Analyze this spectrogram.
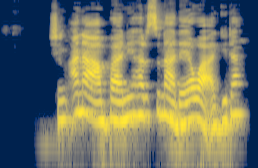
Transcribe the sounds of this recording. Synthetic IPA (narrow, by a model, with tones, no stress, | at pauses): ʃɪ˦ŋʔa˦naː˨ʔa˨mɸaː˨niː˦ɦa˦rsʊ˦naː˨da˨jɐ˦waː˨ʔa̰˨ɡʲɪ˦daː˦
